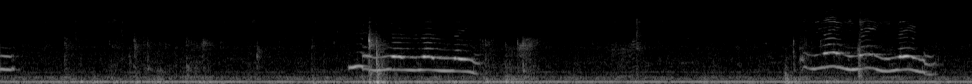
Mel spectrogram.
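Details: A Bengal kitten makes a funny noise while eating: two long, quavering meows, each sliding downward with a wobbling tone, over a steady low hum with faint clicks and rustles between the calls.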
